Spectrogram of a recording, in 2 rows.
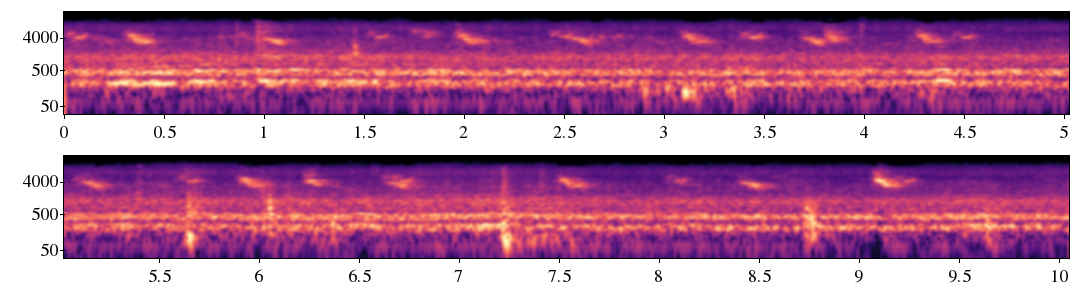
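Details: Bees humming constantly as nuclei are split off a previously gathered forager swarm by traditional method, 15 May 2018; the steady buzz carries many quick falling bird chirps throughout.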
